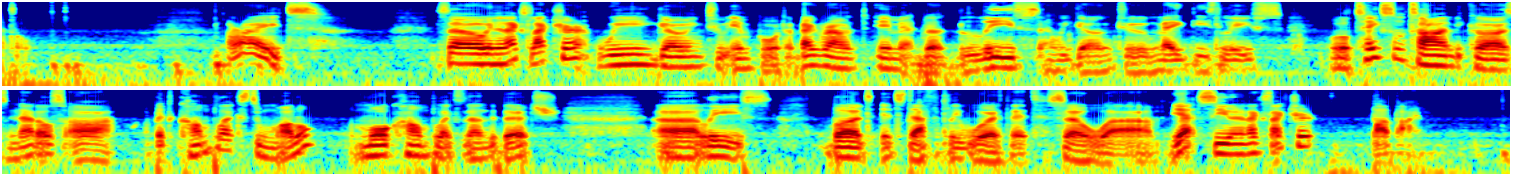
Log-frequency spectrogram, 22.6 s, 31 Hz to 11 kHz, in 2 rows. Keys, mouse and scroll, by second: 0.4 t.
